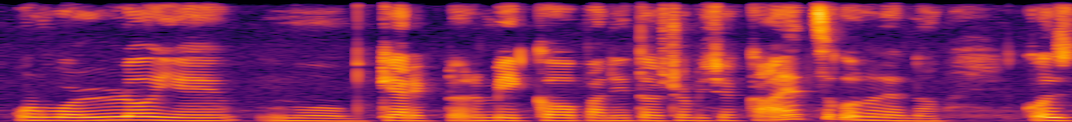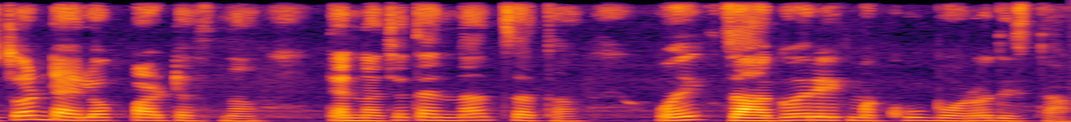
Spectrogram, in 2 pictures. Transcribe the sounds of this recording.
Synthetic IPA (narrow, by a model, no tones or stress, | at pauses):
koɳʋəɭlɔjɛ̃ | kɛɾek̚ʈəɾmekəpanit̪əɕə̃biɕə̃kã̰jt͡skəɾuːnjɛna | kəjt͡sɔɾɖajlɔɡ̚paɾʈəsna | t̪jɛnːat͡ɕjat̪ɛnːat͡sd͡zat̪a | ʋəekd͡zaɡəɾekmaɡ̚kʰuːp̚bɔɾɔd̪ist̪a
